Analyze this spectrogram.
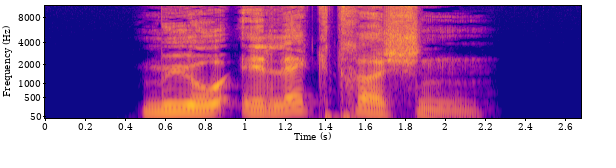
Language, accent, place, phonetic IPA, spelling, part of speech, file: German, Germany, Berlin, [myoʔeˈlɛktʁɪʃn̩], myoelektrischen, adjective, De-myoelektrischen.ogg
- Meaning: inflection of myoelektrisch: 1. strong genitive masculine/neuter singular 2. weak/mixed genitive/dative all-gender singular 3. strong/weak/mixed accusative masculine singular 4. strong dative plural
